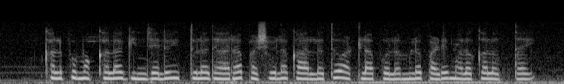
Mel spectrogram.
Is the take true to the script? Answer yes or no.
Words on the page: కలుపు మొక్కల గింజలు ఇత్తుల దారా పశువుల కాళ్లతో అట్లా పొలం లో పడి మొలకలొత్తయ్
yes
